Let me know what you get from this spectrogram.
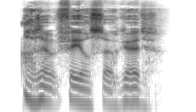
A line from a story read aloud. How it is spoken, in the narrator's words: he mutters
